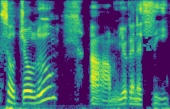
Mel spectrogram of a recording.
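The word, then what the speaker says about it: Dzorwulu: jolu this DZ o r Wu Lu is pronounced jolu all right so jolu um you're going to see places like North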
